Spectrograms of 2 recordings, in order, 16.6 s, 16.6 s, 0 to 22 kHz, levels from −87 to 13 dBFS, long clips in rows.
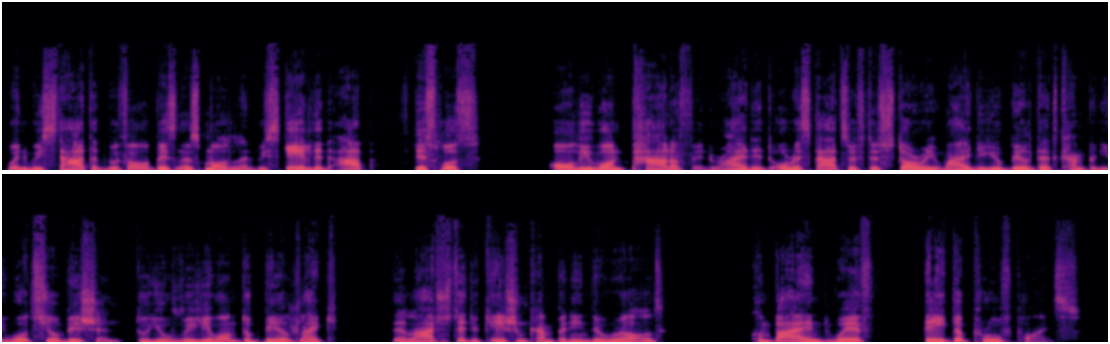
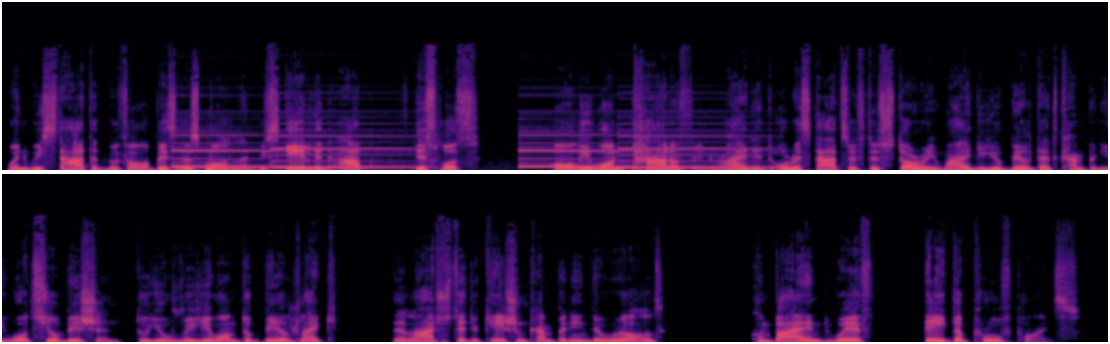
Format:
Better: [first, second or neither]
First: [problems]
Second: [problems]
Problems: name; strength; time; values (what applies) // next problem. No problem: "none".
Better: first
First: none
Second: doorbell; loud; from 1.5 to 6 s; peak 2 dB above the speech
